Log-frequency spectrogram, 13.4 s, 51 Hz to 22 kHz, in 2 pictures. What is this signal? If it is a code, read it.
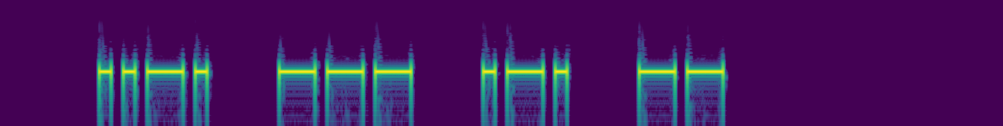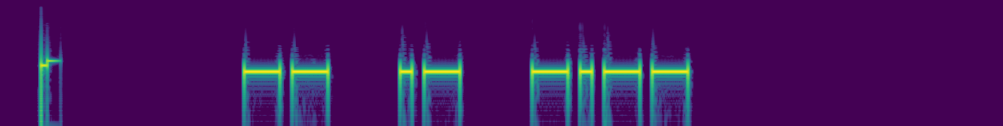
Morse code, heard as a keyed tone, about 15 wpm, spaced as for 11 wpm, 700 Hz. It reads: FORM MAY
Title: 2x Character Spacing - Top 300 Words - 15wpm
